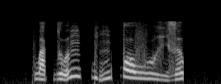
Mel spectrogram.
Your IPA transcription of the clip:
k w a˨˩ k̚ z ṵ˧˥ ə̯ ŋ ə˦˥ p̚ ɓ ḭ˧˨ ŋ ə˦˥ p̚ ɣ ɔ˧ v u˧ ɣ i̤˨˩ z ə˦˥ p̚

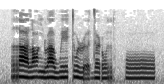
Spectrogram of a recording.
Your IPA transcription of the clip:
r a˥˨ l ɑ˥˨ ŋ ɭ a˥˨ w e˦ t ʊ˥˨ ɭ ə̰˥˨ d ə˥˨ ɽ o˦ r kː oː˦

